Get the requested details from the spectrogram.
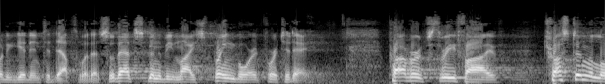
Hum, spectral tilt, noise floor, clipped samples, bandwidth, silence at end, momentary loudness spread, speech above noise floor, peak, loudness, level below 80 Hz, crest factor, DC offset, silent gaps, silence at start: none; -5 dB/octave; -32 dBFS; 0.3%; 11 kHz; 0 s; 16 LU; 22 dB; 0 dBFS; -11 LUFS; -44 dBFS; 12 dB; under 0.1%; none; 0 s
